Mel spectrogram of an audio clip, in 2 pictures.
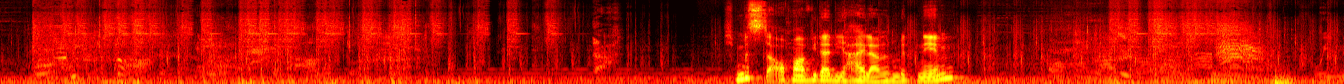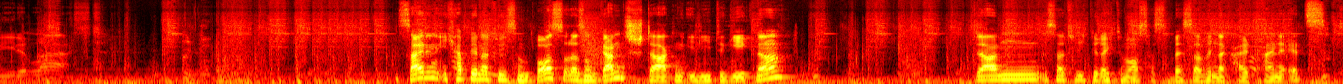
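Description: Weapons strike with sharp hits.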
